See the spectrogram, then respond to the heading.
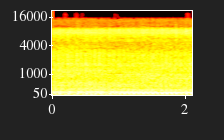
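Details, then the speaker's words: Honda PCX 150 scooter fitted with a cheap open air filter, at idle: low, even thrum with a steady beat and no hollow intake honk or open-carburetor-like sound; idles cleanly and healthy. "Nah, nggak ada suara yang namanya istilahnya suara dari kayak istilahnya karburator kebuka gitu, nggak ada ya, aman ya."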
